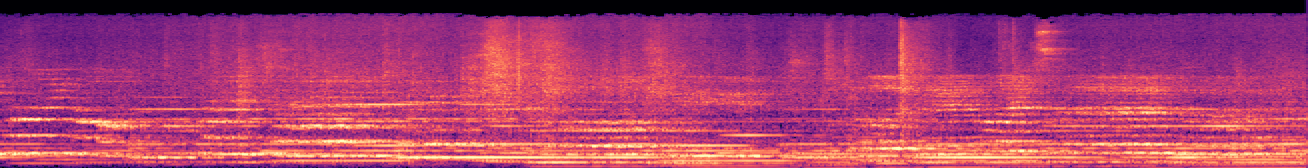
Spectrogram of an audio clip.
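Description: Slow hymn music with a choir holding long chords that change every second or two; a deep bass line comes in about halfway through.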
